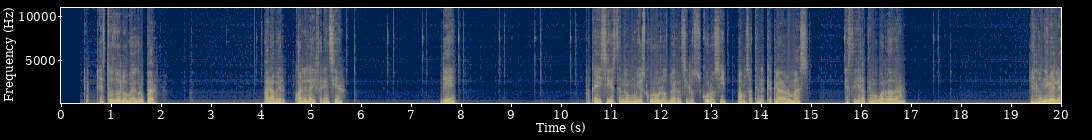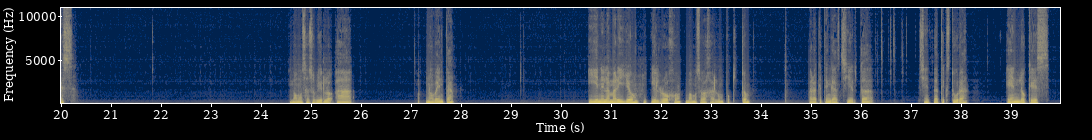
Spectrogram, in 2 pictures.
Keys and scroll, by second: 2.5 ctrl+g, 36.3 ctrl++.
